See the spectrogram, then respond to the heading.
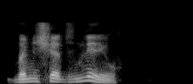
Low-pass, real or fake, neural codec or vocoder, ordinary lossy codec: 7.2 kHz; fake; codec, 16 kHz, 1 kbps, FreqCodec, larger model; AAC, 32 kbps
